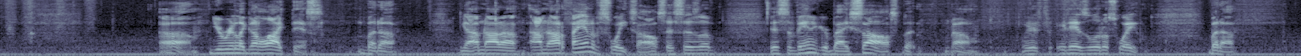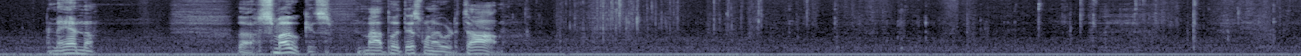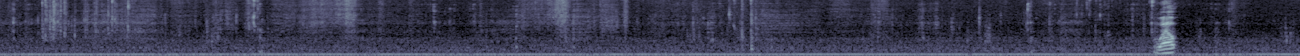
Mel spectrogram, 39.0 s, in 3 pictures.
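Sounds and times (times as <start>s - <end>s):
low car interior hum: 0.0s - 39.0s
person chewing: 18.2s - 39.0s
paper wrapper crinkling: 18.5s - 21.9s, 24.6s - 27.4s.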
